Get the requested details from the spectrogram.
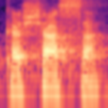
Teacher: the ch here sounding more like an sh in english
